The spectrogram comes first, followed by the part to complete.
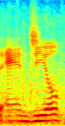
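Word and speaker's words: Angeal: Okay, it is pronounced Angel.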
